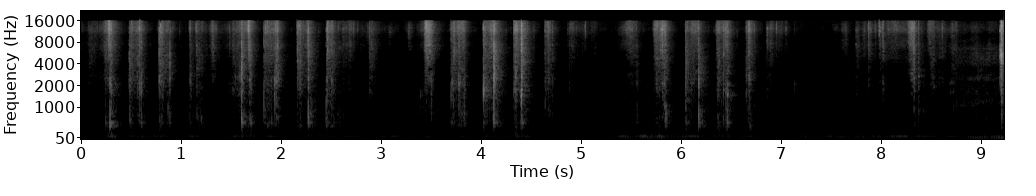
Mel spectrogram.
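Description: Tarot cards are shuffled and handled in quick, crisp riffling bursts of papery flicks, close and fairly quiet, with no talking.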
